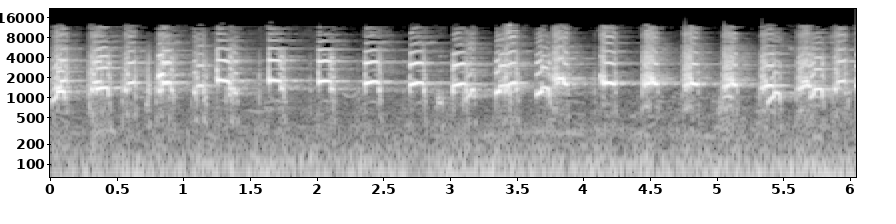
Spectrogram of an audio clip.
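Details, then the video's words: Red-legged seriema giving a loud run of ringing, harsh yelps, about three per second, some breaking upward and others sliding down, with faint low background noise. "O canto da Seriema"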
